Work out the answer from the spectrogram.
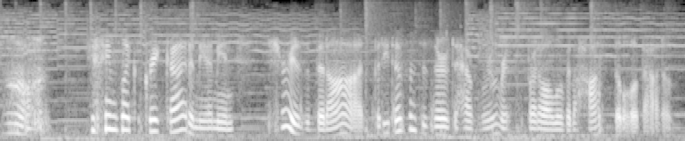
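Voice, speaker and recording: An actress playing a fair-minded, sarcastic hospital worker in an audio soap opera, with a dry, skeptical manner. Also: female voice, low voice, animated, fast, faint music behind, rough recording. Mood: defensive, sarcastic.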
